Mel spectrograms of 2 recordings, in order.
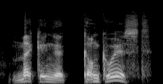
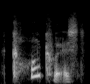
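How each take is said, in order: First: Said in the usual way. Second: Very high, startled echo. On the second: A narrator's reading. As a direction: repeat it in high-pitched alarm. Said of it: "repeated Dallings, startled".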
